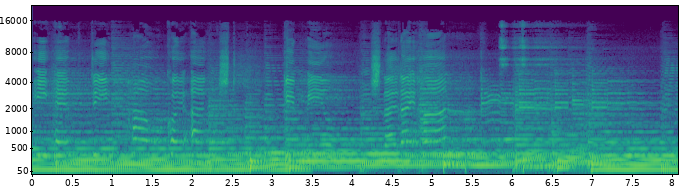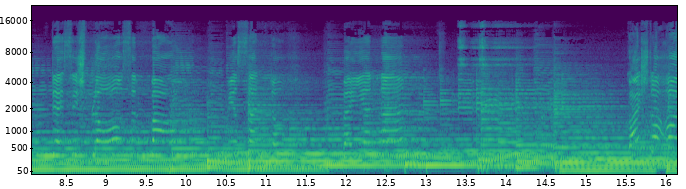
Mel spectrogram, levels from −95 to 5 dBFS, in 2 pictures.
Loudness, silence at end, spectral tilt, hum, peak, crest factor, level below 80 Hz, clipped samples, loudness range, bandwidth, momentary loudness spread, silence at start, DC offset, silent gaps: -21 LUFS; 0 s; -6 dB/octave; none; -6 dBFS; 14 dB; -30 dBFS; under 0.1%; 1 LU; 16 kHz; 2 LU; 0 s; under 0.1%; none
